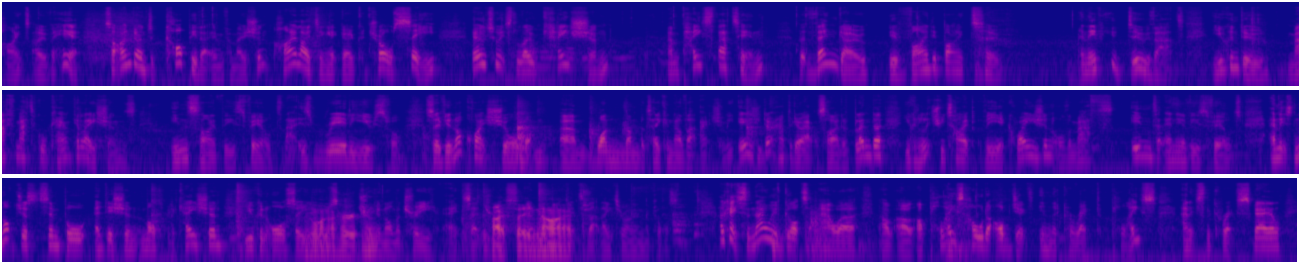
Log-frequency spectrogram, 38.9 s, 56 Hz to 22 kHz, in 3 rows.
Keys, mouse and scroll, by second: 3.8 ctrl+c, 7.0 click, 7.2 ctrl+v, 8.9 KP_Divide, 9.6 KP_2, 12.3 Return.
